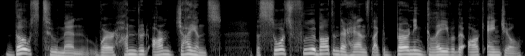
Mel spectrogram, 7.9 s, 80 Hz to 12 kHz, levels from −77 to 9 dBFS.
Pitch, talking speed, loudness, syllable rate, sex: 145 Hz, 170 wpm, -20 LUFS, 4.4 syllables/s, male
